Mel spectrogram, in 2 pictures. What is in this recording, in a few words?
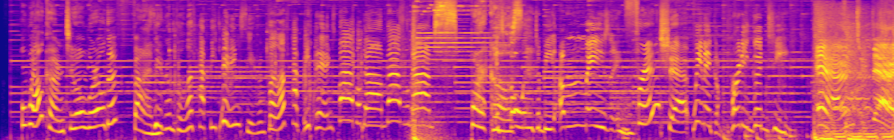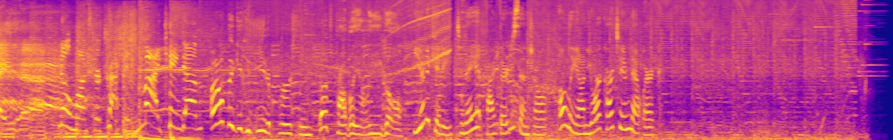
Promo; Unikitty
